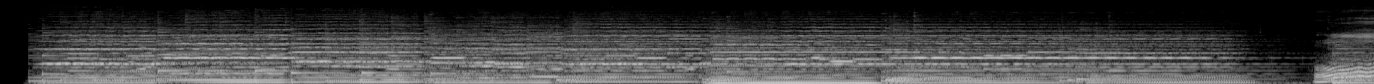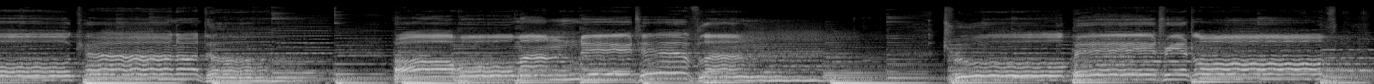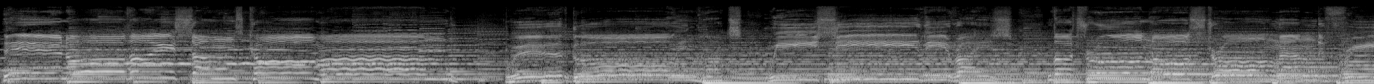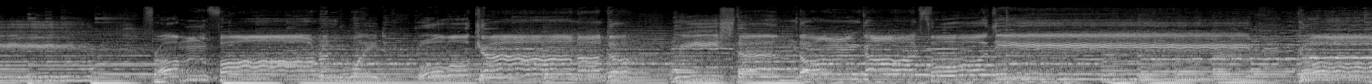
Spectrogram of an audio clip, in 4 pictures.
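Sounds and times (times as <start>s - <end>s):
national anthem: 0.3s - 54.9s.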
